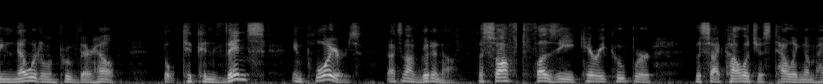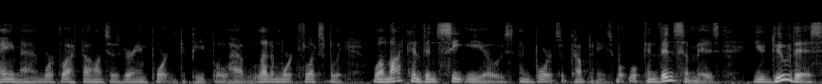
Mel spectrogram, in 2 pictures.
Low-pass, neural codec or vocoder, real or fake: 7.2 kHz; codec, 16 kHz, 8 kbps, FreqCodec, smaller model; fake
